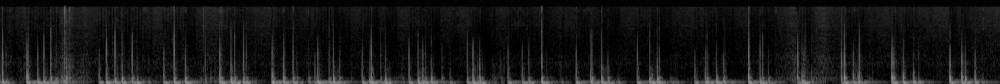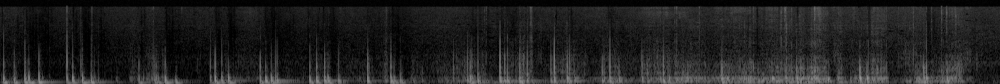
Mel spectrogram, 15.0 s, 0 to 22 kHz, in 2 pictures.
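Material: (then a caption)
Cork. Long pointed acrylic nails tap and scratch the surface and edge of a large, round, flat, solid cork trivet held over the microphone. Quick, muffled low thumps repeat rapidly and unevenly, about 158 per minute, with almost no ring. Toward the end they blur into a denser rustling scratch.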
